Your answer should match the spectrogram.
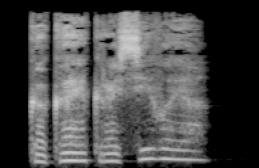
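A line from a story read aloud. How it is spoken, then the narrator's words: Whispered. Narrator (Russian): прошептала Айрис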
